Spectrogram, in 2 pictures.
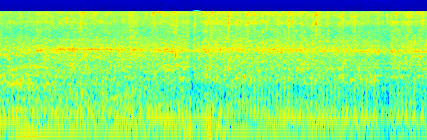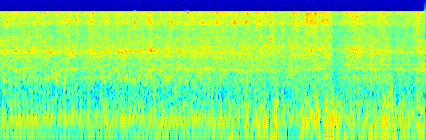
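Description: Motorcycle-with-sidecar engine running steadily as it wades through floodwater, with water churning and splashing around the sidecar.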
